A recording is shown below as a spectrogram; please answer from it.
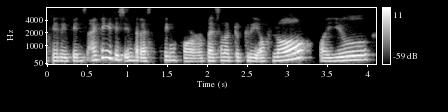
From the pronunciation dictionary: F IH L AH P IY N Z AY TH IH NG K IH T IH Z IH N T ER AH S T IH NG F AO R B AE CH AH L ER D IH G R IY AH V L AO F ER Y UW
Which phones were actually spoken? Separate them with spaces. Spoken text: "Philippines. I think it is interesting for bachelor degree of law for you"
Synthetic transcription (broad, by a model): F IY L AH P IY N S AY T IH NG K IH T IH S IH N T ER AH S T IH NG F AO R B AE S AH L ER D IH G R IY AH F L AO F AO Y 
